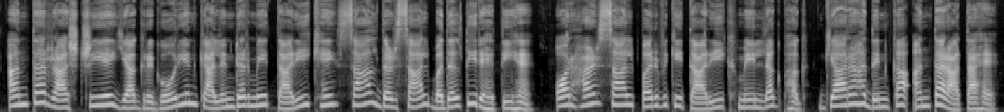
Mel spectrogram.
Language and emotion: Hindi, neutral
